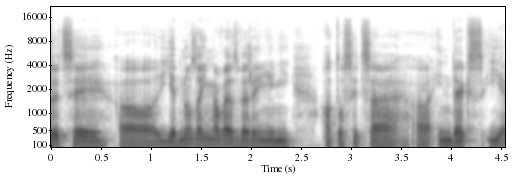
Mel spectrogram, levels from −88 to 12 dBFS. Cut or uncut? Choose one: uncut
